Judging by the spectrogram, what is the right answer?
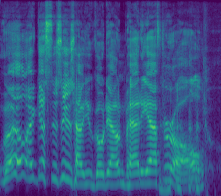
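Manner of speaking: muffled, high-pitched voice. A storyteller voices a captive being wrapped up and carried off: muffled voice as Patty. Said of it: "you kind of hear a muffled like".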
